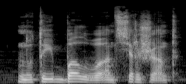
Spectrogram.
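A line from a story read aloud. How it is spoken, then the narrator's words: Hasty gruff mutter. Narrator (Russian): наскоро буркнул один из них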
